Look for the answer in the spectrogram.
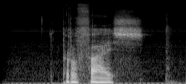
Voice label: Proveis Mundart

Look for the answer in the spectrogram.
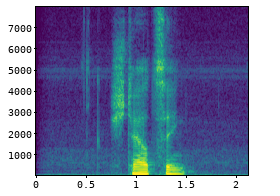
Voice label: Sterzing Standard

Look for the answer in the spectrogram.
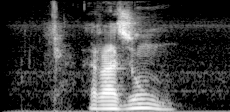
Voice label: Rasun Mundart

